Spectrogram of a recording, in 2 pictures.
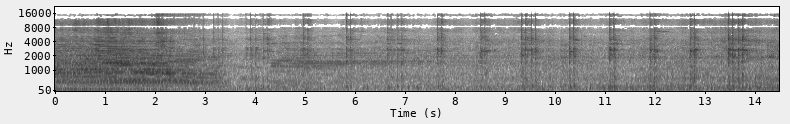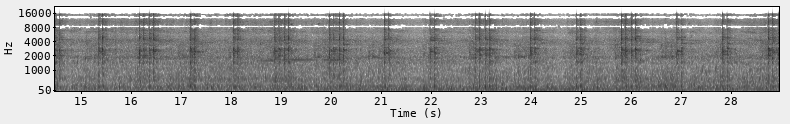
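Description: Diesel freight locomotive horn sounding as the lead engine passes, dropping in pitch and cutting off about three seconds in. Then a long train of double-stack intermodal well cars rolls by, the wheels clicking over the rail joints in a steady rhythm.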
